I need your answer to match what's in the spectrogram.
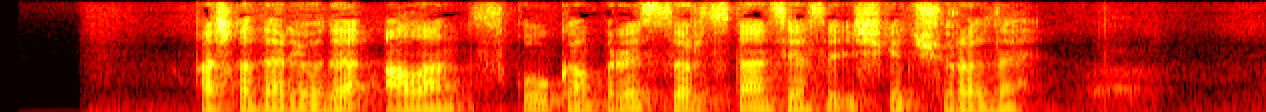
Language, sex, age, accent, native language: Uzbek, male, 18-24, Sirdaryo, Uzbek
